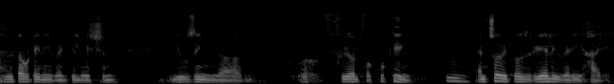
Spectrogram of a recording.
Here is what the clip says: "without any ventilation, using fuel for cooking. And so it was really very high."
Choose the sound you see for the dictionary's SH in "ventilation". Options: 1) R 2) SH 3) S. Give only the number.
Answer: 2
